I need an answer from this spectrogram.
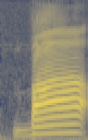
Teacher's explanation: با کے اوپر دونوں ہونٹ ملیں گے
